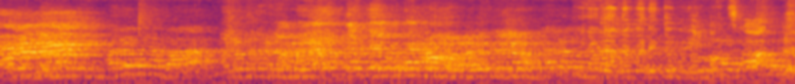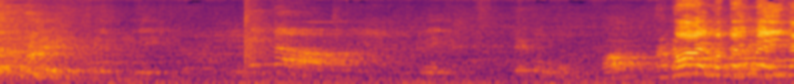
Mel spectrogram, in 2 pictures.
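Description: A group of young men and women shout and cheer in an echoing room.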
